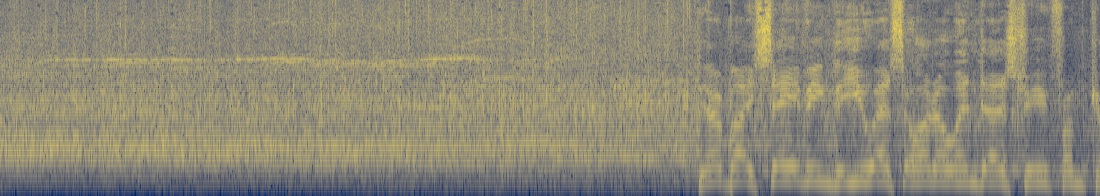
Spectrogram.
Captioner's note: cheers and applause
